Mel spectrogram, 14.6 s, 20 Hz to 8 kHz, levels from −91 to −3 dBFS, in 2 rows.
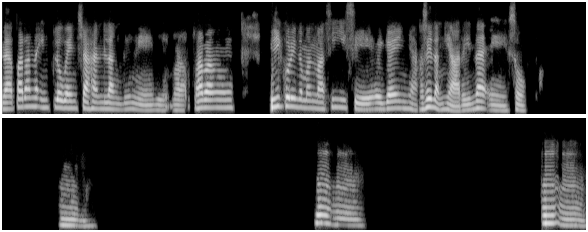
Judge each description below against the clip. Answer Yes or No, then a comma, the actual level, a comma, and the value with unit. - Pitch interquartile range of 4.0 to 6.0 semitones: Yes, average, 5.0 semitones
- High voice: No, medium, 170 Hz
